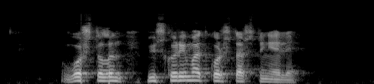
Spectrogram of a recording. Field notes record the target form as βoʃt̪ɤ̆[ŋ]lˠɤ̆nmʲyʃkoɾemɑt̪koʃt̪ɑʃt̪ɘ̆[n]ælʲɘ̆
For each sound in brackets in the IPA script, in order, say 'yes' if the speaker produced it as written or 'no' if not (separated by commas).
no, no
